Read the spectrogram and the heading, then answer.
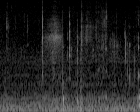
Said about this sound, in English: by the way, I'm still trying to get over no tobacco, folks. So I'm chewing some Eclipse gum. I like that stuff. It's good. And it really gets the oral fixation, you know, sets it right for me.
